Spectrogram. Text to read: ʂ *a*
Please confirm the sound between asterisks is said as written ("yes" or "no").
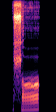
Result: no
